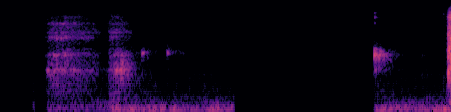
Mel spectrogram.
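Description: A faint breath picked up by a video-call microphone, lasting about a second, set between stretches of dead digital silence where the line is muted; the sound starts again briefly near the end.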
